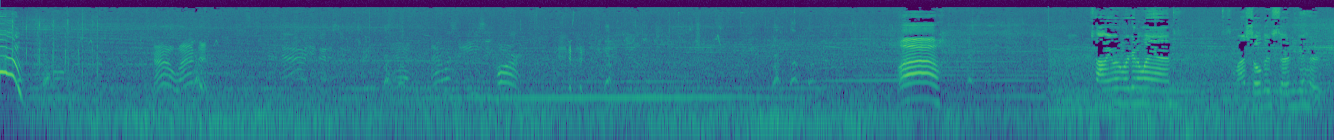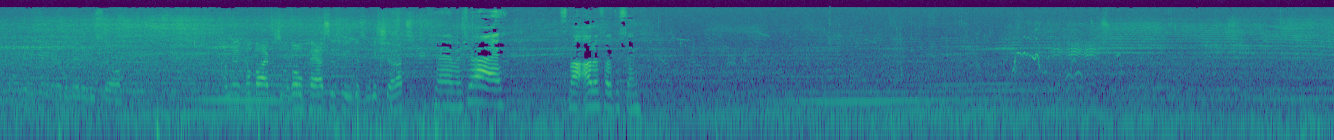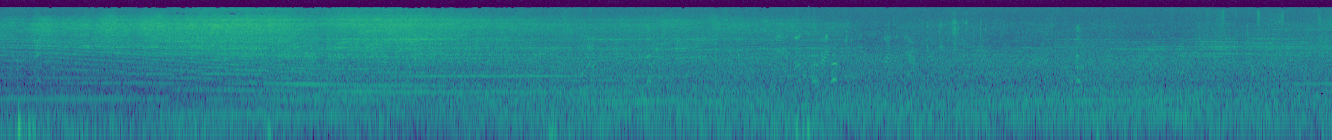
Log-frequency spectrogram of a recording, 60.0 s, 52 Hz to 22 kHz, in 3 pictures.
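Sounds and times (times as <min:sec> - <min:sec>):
model plane motor whining: 0:00.0 - 1:00.0.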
